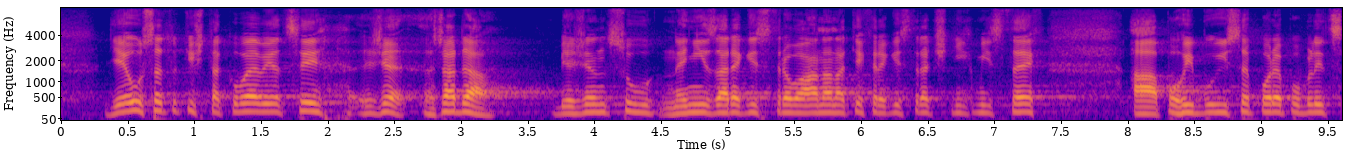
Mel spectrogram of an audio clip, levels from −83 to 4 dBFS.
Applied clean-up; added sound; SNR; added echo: none; none; none; none.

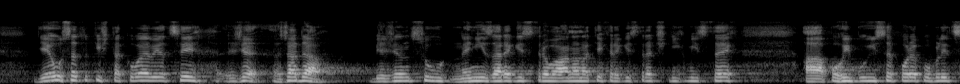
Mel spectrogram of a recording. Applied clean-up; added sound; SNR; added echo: none; none; none; reverberation time 0.2 s.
